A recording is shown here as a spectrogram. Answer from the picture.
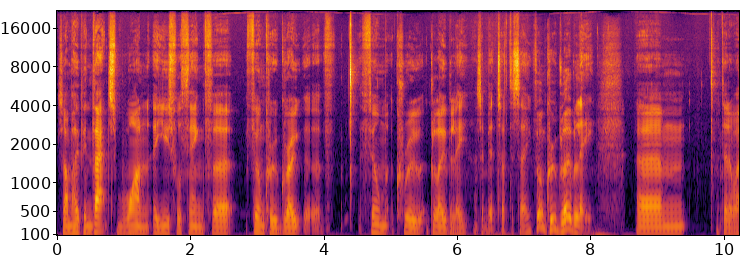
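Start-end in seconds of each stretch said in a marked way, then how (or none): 7.1-8.0 higher-pitched MC announcer voice. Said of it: "I had to say it in an M C voice".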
